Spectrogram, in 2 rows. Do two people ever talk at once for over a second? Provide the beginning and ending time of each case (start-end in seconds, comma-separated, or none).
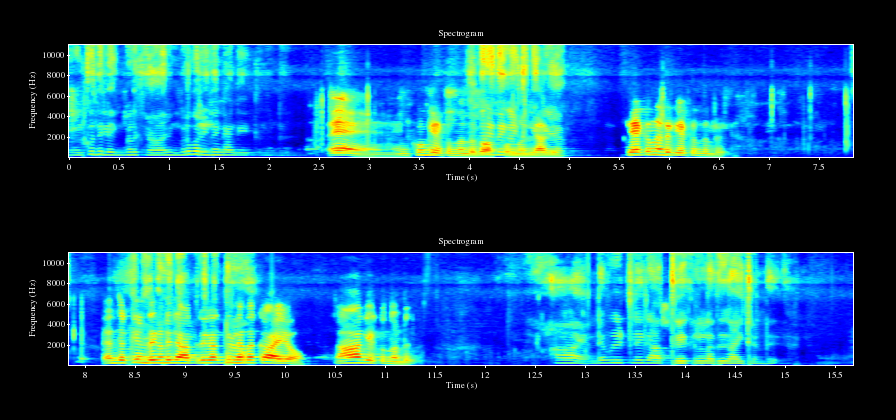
8.3-9.6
